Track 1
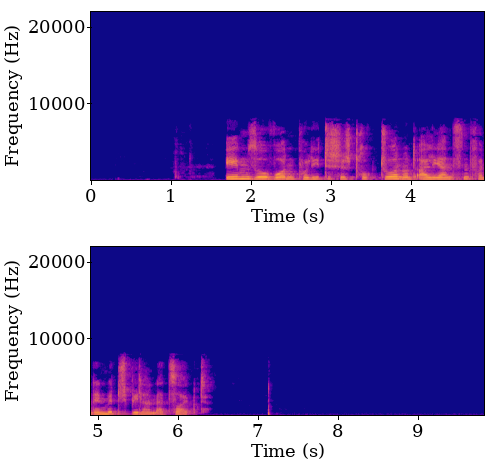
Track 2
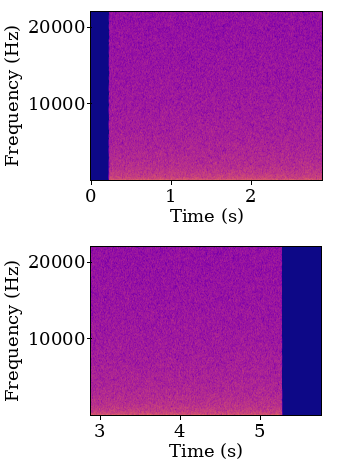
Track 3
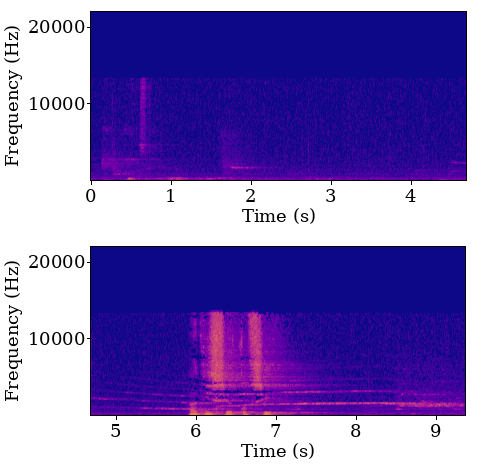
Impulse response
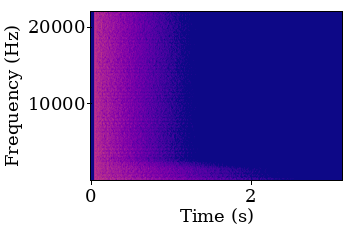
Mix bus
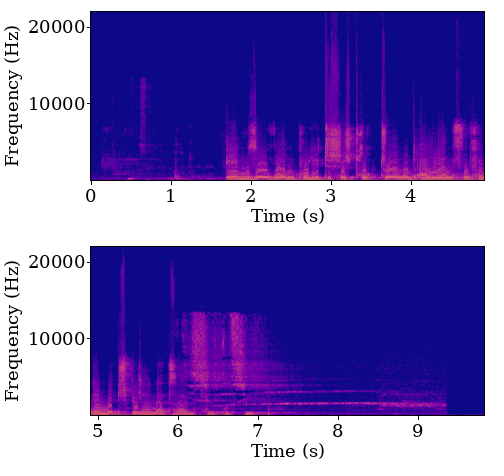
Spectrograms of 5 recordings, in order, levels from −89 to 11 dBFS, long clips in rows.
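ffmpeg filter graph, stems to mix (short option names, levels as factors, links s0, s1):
-filter_complex "[0:a]equalizer=f=250:t=o:w=1:g=-6,equalizer=f=1000:t=o:w=1:g=-6,equalizer=f=2000:t=o:w=1:g=-11,equalizer=f=4000:t=o:w=1:g=-5,alimiter=limit=0.126:level=0:latency=1:release=371,asoftclip=type=tanh:threshold=0.0335,volume=0.944[s0];[2:a]volume=0.447[s1];[s0][s1]amix=inputs=2:normalize=0,alimiter=level_in=2.66:limit=0.0631:level=0:latency=1:release=18,volume=0.376"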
